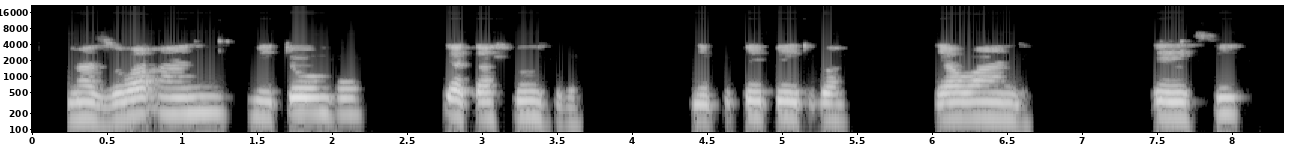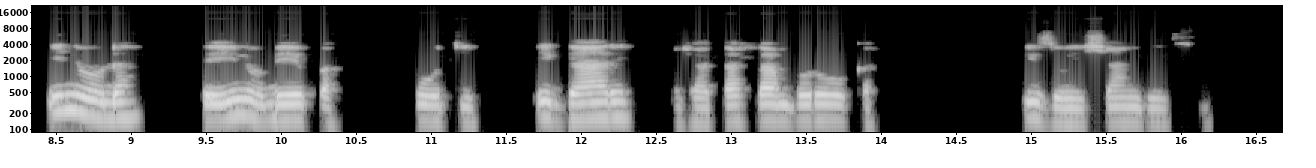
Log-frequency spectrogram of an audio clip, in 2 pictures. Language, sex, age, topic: Ndau, female, 36-49, health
